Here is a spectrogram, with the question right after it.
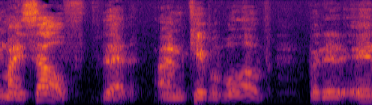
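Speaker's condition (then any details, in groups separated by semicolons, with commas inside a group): Ataxia; slow speech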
